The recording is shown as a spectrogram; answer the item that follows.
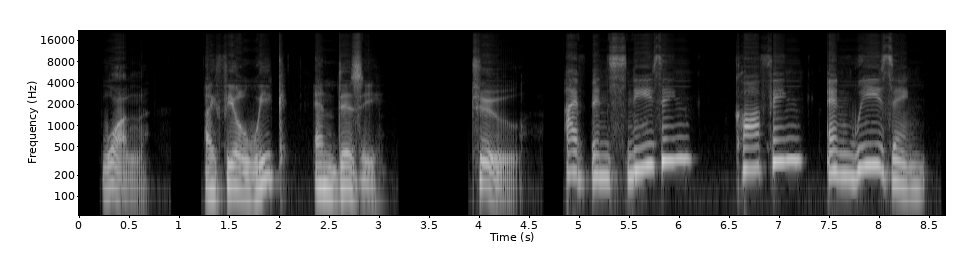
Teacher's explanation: use rising intonation on each item before the last item in a list use falling intonation on the last item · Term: intonation of lists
